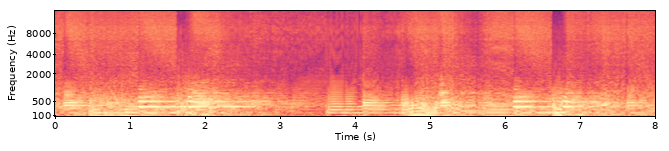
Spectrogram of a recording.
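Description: Electronic sound from a light-sensor-controlled sound installation, synthesized in Renoise with the MicroTonic synth: overlapping buzzy droning tones that start, stop and shift pitch as hands pass over the light sensors, with a rapid stuttering buzz about halfway through.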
